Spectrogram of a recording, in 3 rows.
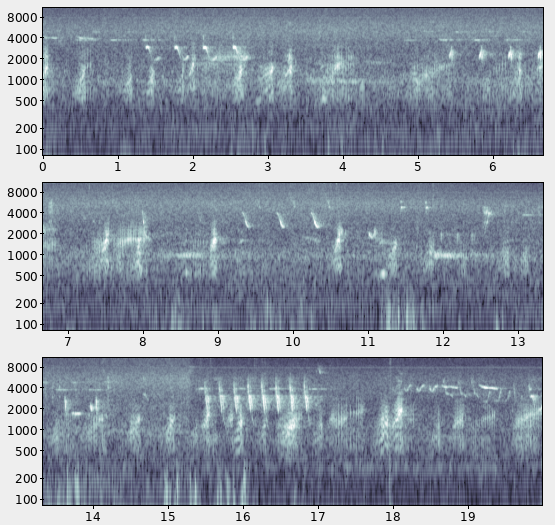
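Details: Frogs calling on 18 May 2010; many brief, sharp croaks and clicking trains overlap at a fast, uneven pace, with a stretch of rapid pulsed rattles toward the end.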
